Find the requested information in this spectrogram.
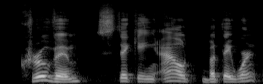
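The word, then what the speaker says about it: כרובים: How do you say it in English? Cherubim, that's how they pronounce it? The cherubim. The cheruvim.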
